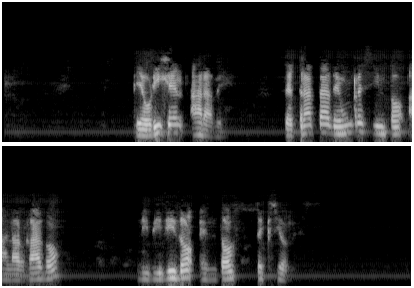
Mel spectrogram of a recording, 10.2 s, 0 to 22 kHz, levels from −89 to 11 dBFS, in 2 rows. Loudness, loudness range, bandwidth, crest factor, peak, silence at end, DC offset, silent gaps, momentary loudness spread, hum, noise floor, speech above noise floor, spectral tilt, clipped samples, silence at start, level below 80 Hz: -19 LUFS; 4 LU; 5.4 kHz; 20 dB; 0 dBFS; 1.55 s; under 0.1%; none; 16 LU; none; -72 dBFS; 54 dB; -8.5 dB/octave; under 0.1%; 1.7 s; -62 dBFS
